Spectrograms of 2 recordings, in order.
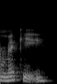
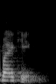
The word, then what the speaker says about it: Mikey: Anora played by uh do you pronounce her name Mikey or Mickey I I it's Mikey okay Mikey Madison um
